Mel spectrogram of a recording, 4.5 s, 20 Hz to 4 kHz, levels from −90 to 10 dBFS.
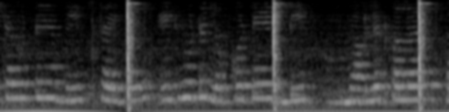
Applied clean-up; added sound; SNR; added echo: none; Hammer; -4 dB; reverberation time 0.6 s.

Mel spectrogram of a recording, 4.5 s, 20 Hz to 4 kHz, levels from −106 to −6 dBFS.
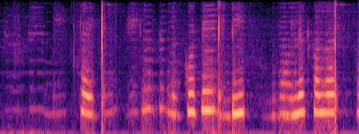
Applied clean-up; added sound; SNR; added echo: neural separator model SepFormer WHAMR!.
